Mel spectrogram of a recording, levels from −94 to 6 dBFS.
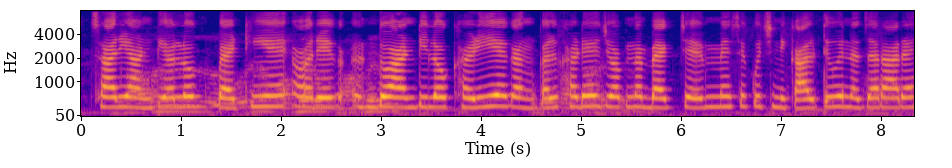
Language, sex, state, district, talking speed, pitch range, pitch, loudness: Hindi, female, Bihar, Gopalganj, 210 wpm, 275-295 Hz, 285 Hz, -19 LUFS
